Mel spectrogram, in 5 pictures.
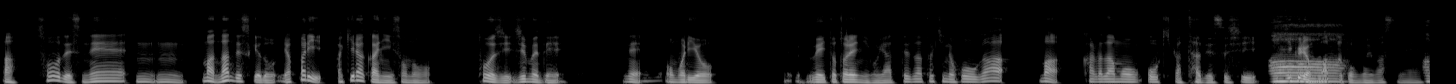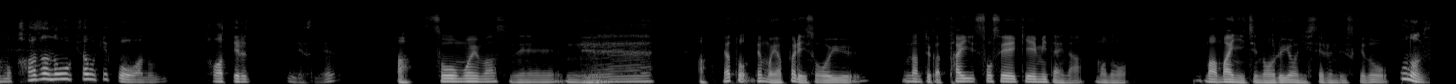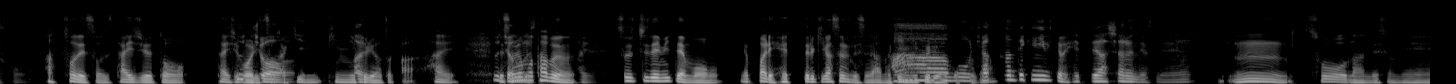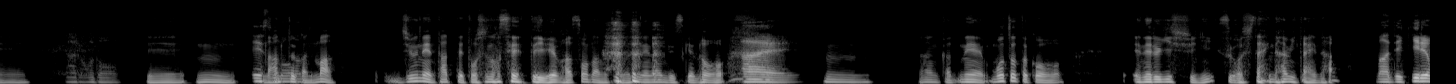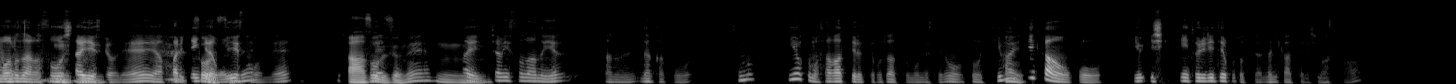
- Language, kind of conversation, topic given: Japanese, advice, 毎日のエネルギー低下が疲れなのか燃え尽きなのか、どのように見分ければよいですか？
- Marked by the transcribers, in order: laughing while speaking: "年のせいって言えばそうなのかもしれないんですけど"; laugh; laughing while speaking: "過ごしたいなみたいな"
